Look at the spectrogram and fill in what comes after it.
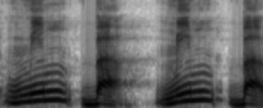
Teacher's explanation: الأصل أن أقول ميم باء، ميم باء، فأطبق الشفتين مرتين، مرة للميم ومرة للباء. الآن أنا أطبق على ميم وأجافي عن باء، ميم باء.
